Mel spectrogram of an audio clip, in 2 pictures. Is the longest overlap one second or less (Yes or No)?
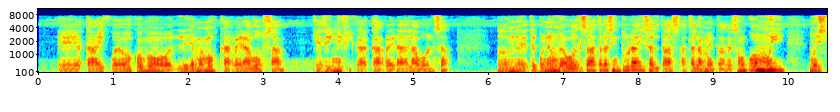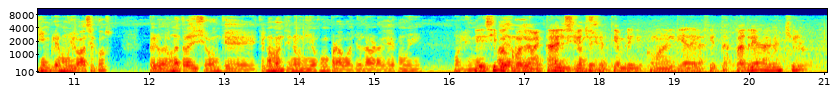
No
